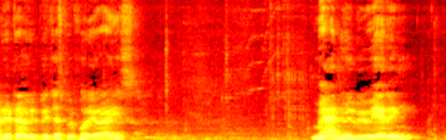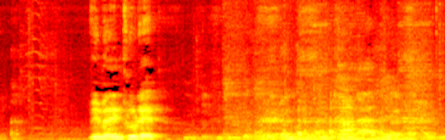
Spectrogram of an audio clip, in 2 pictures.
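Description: An older man speaks slowly through a microphone in a large hall, pausing between phrases.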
